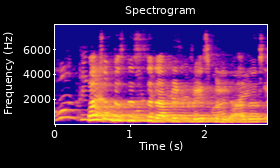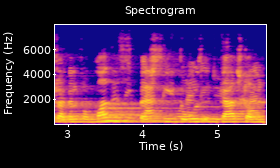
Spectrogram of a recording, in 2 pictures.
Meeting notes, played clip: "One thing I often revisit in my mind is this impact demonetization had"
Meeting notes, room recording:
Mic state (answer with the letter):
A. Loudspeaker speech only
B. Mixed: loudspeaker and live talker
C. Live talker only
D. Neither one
B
